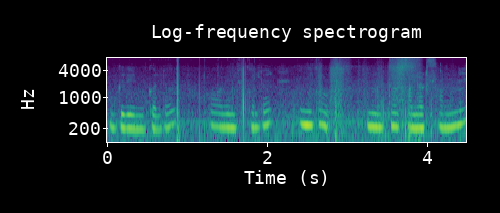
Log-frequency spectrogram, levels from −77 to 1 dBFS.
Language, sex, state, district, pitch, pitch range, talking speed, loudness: Telugu, female, Andhra Pradesh, Annamaya, 220 Hz, 215-235 Hz, 105 wpm, -23 LUFS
